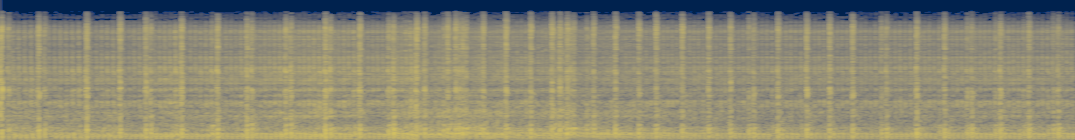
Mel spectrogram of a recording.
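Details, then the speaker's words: Small engine idling with a quick, even popping beat while running in reverse rotation after the reversing solenoid is switched. "and that is the engine running in the opposite direction or the reverse direction"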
